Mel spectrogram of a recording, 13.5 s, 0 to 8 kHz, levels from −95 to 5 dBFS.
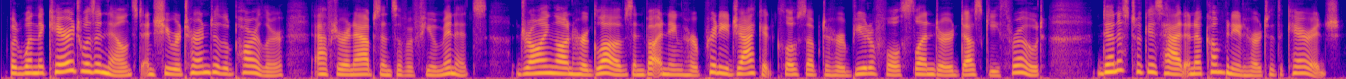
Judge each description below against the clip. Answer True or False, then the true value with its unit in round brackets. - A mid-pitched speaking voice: False (205 Hz)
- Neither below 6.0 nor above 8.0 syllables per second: True (6.2 syllables/s)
